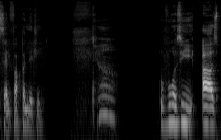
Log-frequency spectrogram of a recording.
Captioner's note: Jumbo frog takes a deep breath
